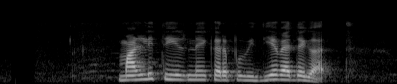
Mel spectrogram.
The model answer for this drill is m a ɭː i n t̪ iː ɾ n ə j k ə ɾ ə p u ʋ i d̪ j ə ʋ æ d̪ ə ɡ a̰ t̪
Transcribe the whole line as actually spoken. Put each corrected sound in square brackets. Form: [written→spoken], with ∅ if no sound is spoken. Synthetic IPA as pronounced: m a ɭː i [n→∅] t̪ iː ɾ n ə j k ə ɾ ə p u ʋ i d̪ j ə ʋ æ d̪ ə ɡ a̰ t̪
